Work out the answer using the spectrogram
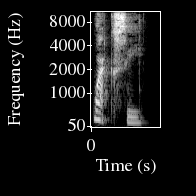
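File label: "waxy", British English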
